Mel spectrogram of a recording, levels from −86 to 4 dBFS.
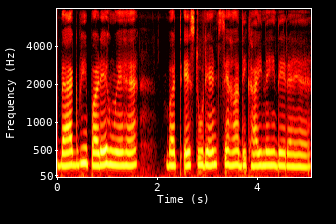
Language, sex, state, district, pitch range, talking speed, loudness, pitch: Hindi, female, Bihar, Vaishali, 230-240 Hz, 155 wpm, -15 LUFS, 235 Hz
